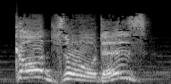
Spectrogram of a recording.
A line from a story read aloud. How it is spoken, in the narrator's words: I shouted, furious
